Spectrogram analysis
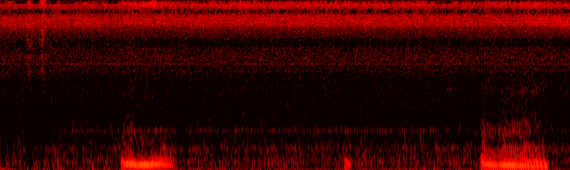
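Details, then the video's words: Snoring cat with two drawn-out, droning snores about seven seconds apart, each low and harmonic and slightly falling, a brief small squeak in between, otherwise quiet room. "고양이 코골이"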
